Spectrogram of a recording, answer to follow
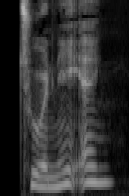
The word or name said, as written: TURNERINGERNES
